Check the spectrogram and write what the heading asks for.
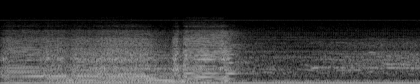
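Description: Electric guitar played through an amplifier for about two seconds, its notes shifting, then cutting off suddenly. A steady low hum runs underneath.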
